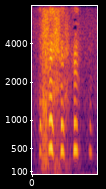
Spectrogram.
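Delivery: high, soft little giggle. Acted. Rarity pocketing three gems, a high soft giggle. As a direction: giggle to yourself guiltily. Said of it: "She giggled".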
